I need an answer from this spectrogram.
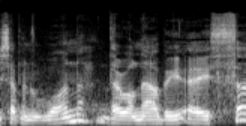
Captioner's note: speaking FRENCH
